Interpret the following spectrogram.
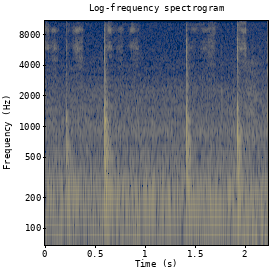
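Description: Marker pen writing on a board: faint strokes with a few light ticks as the tip touches down.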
